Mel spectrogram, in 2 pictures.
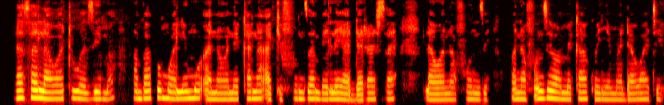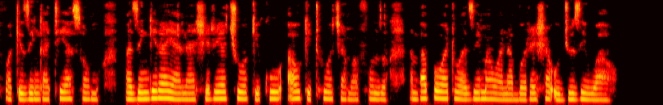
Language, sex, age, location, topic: Swahili, female, 25-35, Nairobi, education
